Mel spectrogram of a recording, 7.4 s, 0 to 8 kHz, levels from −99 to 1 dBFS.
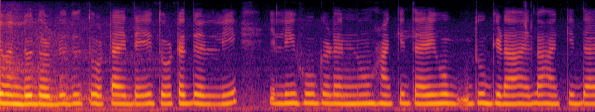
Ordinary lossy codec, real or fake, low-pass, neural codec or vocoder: none; real; none; none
